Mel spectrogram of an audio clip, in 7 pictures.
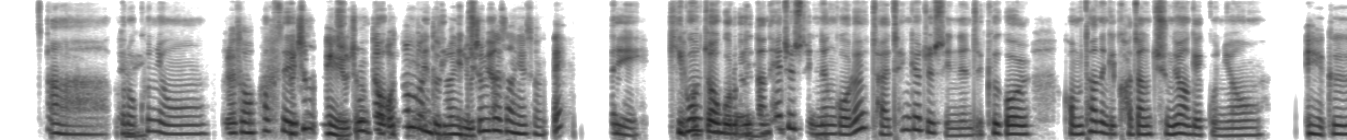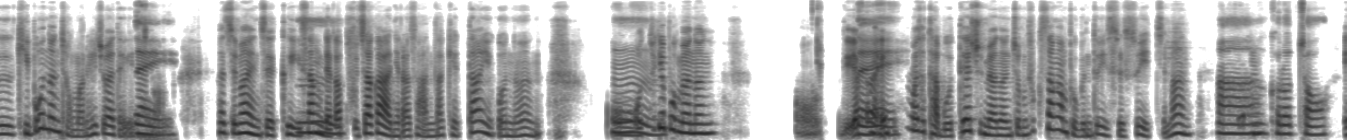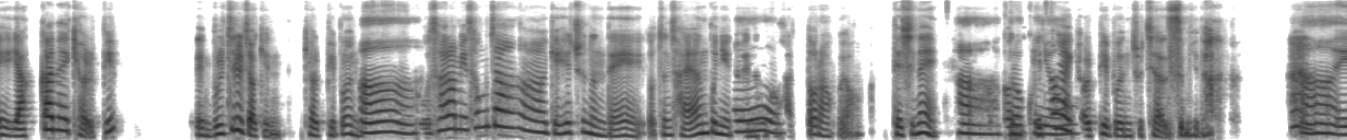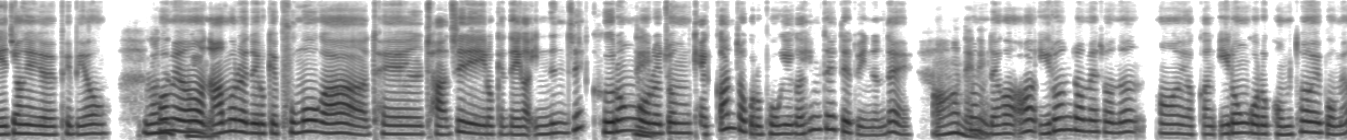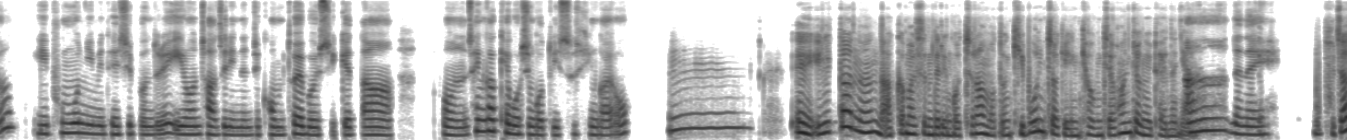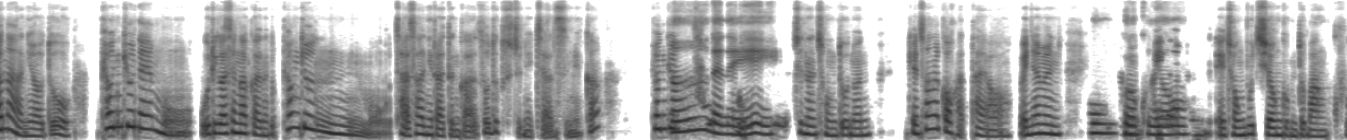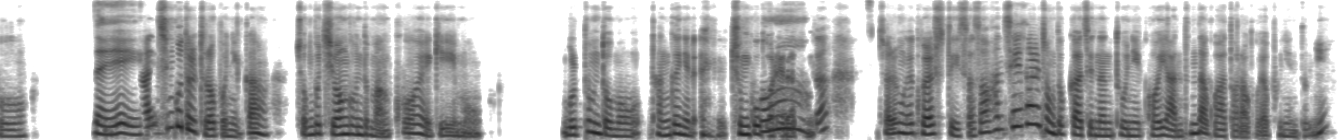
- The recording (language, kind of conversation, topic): Korean, podcast, 아이를 가질지 말지 고민할 때 어떤 요인이 가장 결정적이라고 생각하시나요?
- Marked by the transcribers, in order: other background noise; tapping; laughing while speaking: "좋지 않습니다"; laugh; unintelligible speech; unintelligible speech; laugh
